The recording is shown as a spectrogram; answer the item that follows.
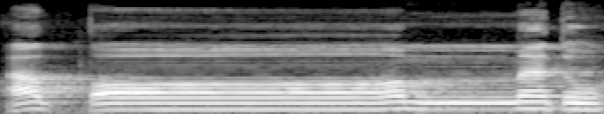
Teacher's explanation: maka alnya tidak jelas. Jadi asy-syamsiyah, al-syamsiyah atau idgham, diidghamkan.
